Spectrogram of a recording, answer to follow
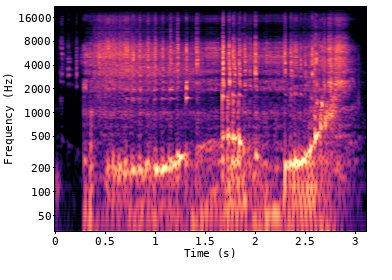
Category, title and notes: Sound effects > Experimental
Creature Monster Alien Vocal FX (part 2)-056
Alien, bite, Creature, demon, devil, dripping, fx, gross, grotesque, growl, howl, Monster, mouth, otherworldly, Sfx, snarl, weird, zombie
